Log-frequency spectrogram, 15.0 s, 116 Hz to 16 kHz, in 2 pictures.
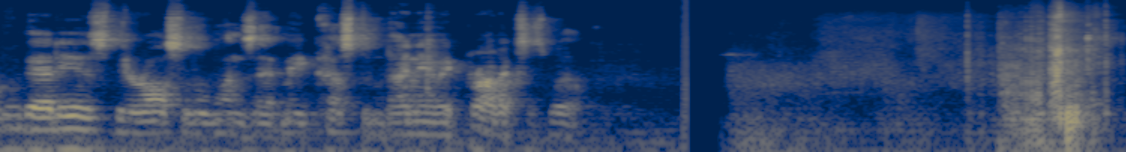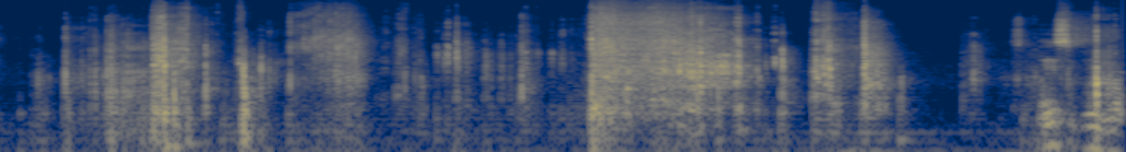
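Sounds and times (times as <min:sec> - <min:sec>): cardboard rustling and tearing: 0:11.4 - 0:13.3.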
